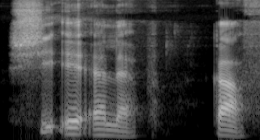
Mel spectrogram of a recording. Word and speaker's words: calf: CALF काफ, CALF काफ, काफ मतलब गाय का बच्चा, काफ मतलब क्या होता है? गाय का बच्चा, इसमें एल का उच्चारण नहीं होता।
